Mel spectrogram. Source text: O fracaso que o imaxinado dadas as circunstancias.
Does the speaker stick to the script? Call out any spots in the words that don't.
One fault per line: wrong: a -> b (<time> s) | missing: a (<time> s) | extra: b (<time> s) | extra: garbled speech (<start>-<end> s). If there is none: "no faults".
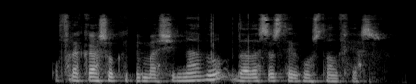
no faults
